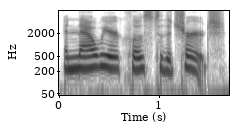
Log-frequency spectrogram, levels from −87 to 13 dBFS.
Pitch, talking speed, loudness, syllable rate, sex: 230 Hz, 280 wpm, -15 LUFS, 6.2 syllables/s, female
